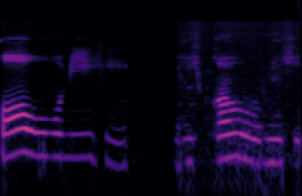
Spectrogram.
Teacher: pastikan kita punya pangkal lidah terangkat baru dia jadi qa. Dia bukan ka. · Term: qaf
